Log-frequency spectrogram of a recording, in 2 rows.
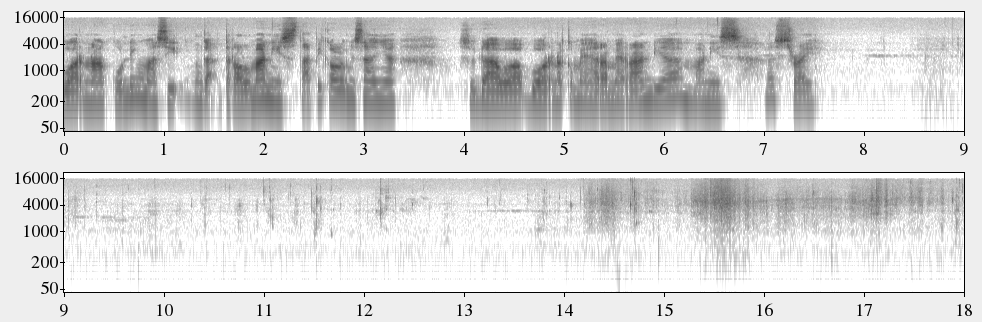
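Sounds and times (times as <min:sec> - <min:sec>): chewing soft fruit: 0:08.9 - 0:15.3, 0:16.0 - 0:18.0.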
